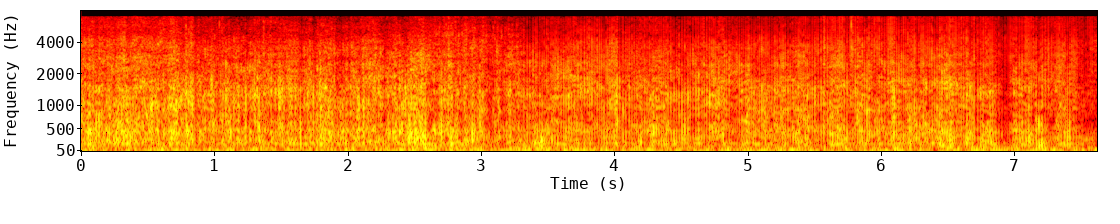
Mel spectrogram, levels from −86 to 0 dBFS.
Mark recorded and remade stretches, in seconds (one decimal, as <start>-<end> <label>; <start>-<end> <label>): 0.0-3.3 recorded; 3.3-7.6 remade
